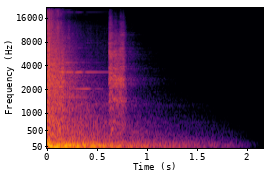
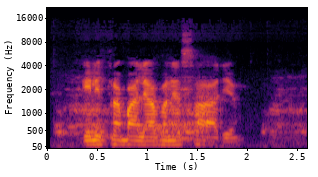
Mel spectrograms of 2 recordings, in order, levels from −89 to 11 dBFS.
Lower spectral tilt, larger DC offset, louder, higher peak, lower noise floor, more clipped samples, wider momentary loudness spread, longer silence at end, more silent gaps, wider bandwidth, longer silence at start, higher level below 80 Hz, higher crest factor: about the same, -4.5 dB/octave vs -5 dB/octave; neither; second, -20 LUFS vs -17 LUFS; about the same, 0 dBFS vs -2 dBFS; first, -56 dBFS vs -40 dBFS; neither; first, 23 LU vs 10 LU; first, 0.9 s vs 0 s; neither; first, over 20 kHz vs 14.5 kHz; about the same, 0 s vs 0.1 s; first, -22 dBFS vs -56 dBFS; about the same, 18 dB vs 18 dB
